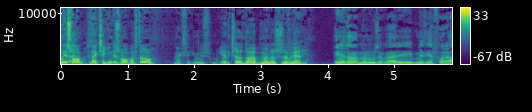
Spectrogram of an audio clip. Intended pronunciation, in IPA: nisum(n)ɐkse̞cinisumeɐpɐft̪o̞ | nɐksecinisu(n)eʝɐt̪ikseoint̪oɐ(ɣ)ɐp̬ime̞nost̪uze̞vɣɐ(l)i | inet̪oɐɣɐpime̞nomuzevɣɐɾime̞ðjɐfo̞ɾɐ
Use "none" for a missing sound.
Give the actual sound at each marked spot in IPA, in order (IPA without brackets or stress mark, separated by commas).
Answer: n, m, ɣ, ɾ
